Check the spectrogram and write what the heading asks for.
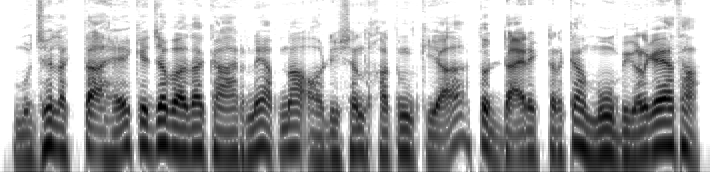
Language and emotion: Urdu, disgusted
